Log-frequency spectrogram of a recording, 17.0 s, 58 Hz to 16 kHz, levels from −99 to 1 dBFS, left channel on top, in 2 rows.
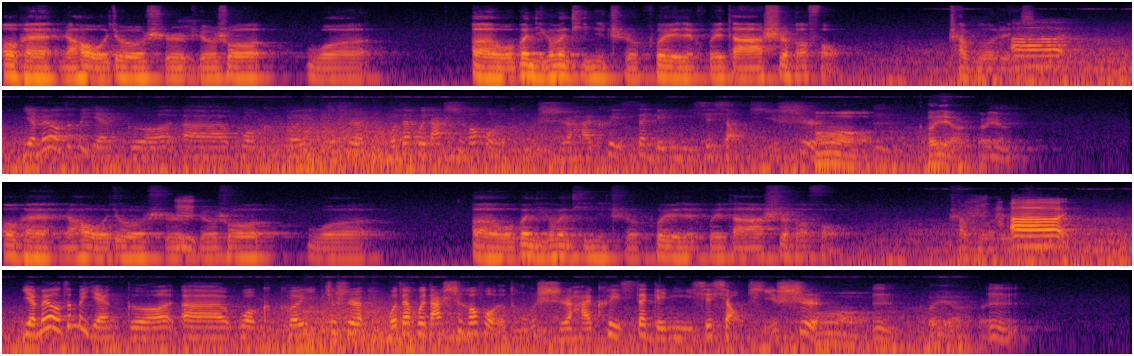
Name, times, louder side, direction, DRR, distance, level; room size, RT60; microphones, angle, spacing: voice 1, 0.0-2.0 2.3-2.8 3.5-6.3 7.1-7.6 14.6-15.0 15.4-16.0, left 5 dB, 60° left, 14 dB, 0.5 m, -33 dB
Train / Subway metro underground, 2.4-2.5 2.8-15.8, equal, 5° right, 0.6 m, -41 dB
voice 2, 7.6-8.0 8.6-14.6 15.0-15.2 15.9-16.1, right 8 dB, 85° right, 16 dB, 0.4 m, -33 dB
12.0 x 4.4 x 4.4 m, 0.80 s
head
